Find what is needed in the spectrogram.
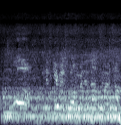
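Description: Hubbub of many people talking at once in a crowded changing room, with no single voice clear, over a steady low rumble.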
